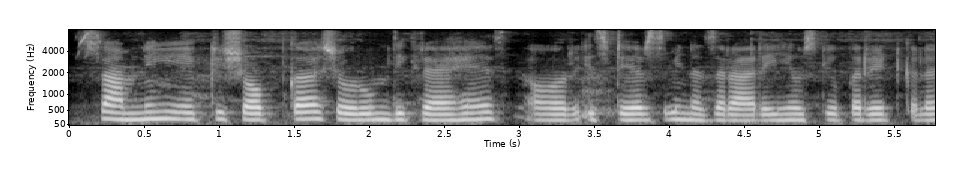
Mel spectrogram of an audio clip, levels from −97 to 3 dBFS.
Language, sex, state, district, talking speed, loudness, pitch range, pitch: Hindi, female, Bihar, Katihar, 205 wpm, -17 LUFS, 185-205 Hz, 195 Hz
